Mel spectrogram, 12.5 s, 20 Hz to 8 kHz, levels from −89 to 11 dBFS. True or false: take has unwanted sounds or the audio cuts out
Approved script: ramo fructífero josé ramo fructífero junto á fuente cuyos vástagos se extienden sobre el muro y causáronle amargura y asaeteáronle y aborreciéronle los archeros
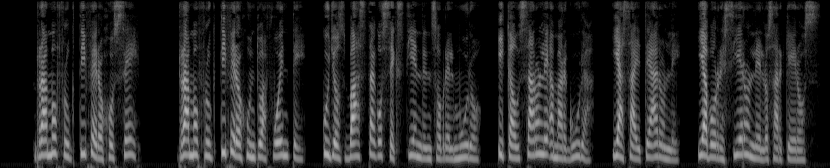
false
